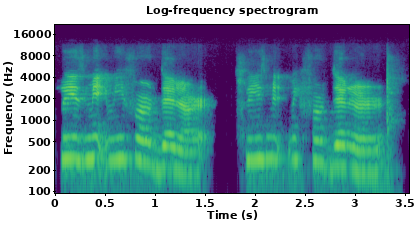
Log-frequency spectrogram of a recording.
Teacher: be careful about me here because it's a function word and we don't stress on that.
